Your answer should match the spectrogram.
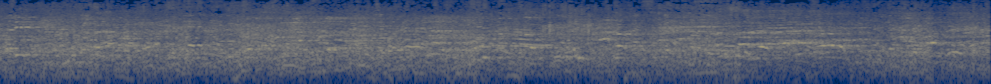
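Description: Overlapping, indistinct chatter of many voices echoing in a large sports hall, steady throughout.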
